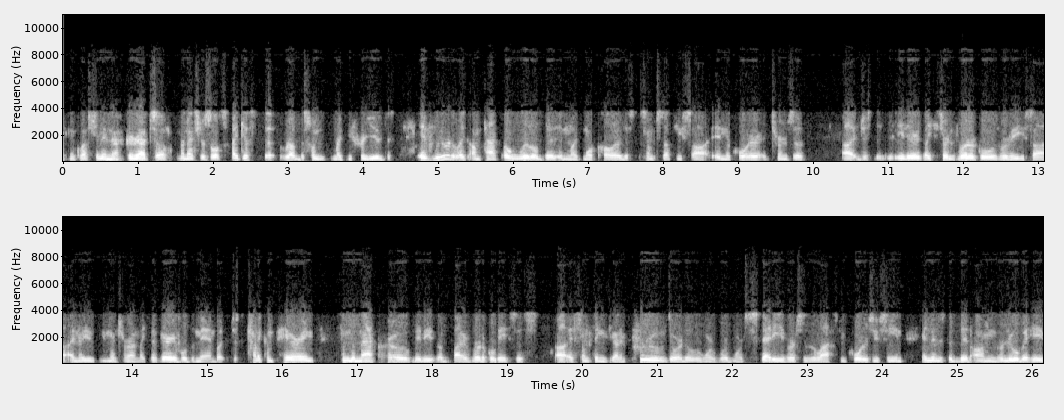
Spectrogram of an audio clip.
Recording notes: Earnings Conference Call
